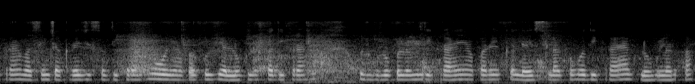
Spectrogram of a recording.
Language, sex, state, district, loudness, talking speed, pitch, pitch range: Hindi, female, Goa, North and South Goa, -25 LUFS, 295 wpm, 220 Hz, 215-225 Hz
